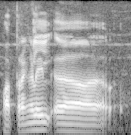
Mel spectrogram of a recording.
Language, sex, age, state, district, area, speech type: Malayalam, male, 30-45, Kerala, Alappuzha, rural, spontaneous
